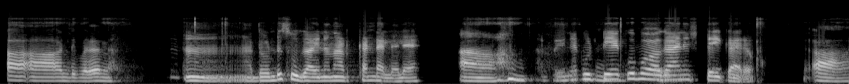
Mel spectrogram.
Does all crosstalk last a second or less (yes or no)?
yes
